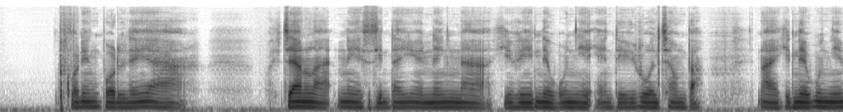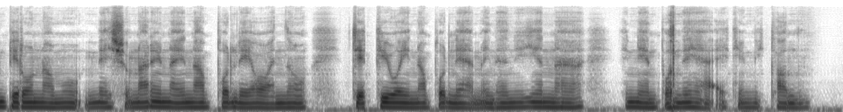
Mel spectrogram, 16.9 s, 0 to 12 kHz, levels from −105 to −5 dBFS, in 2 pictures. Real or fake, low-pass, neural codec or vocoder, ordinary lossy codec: fake; 9.9 kHz; autoencoder, 22.05 kHz, a latent of 192 numbers a frame, VITS, trained on many speakers; none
